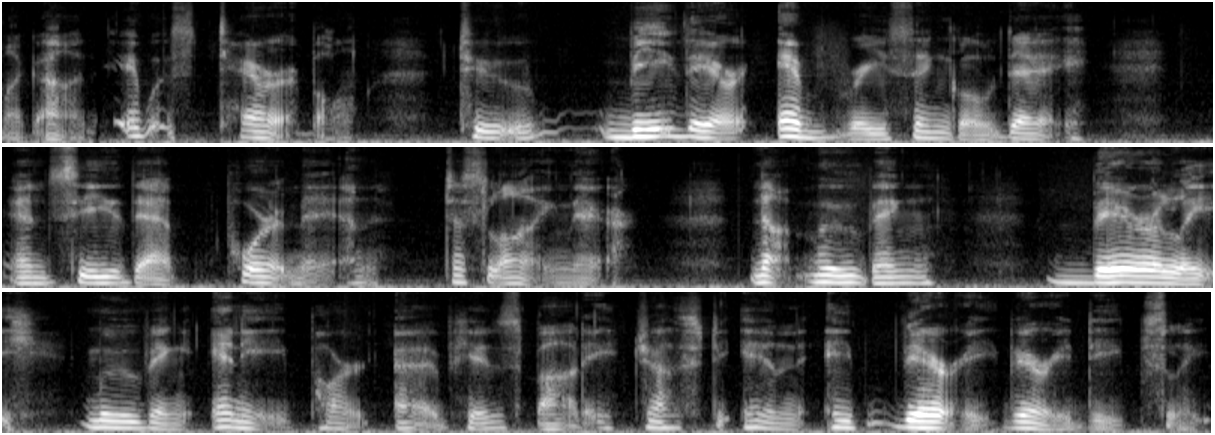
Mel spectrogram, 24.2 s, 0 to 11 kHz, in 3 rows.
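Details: Spasmodic dysphonia in a woman, diagnosed in 1998, treated every four months with botulinum toxin injections into the vocal cords.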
